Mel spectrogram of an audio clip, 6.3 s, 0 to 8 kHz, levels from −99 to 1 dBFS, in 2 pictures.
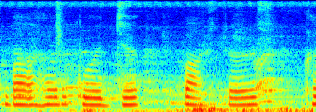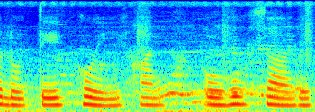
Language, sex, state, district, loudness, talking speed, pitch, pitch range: Punjabi, female, Punjab, Kapurthala, -16 LUFS, 75 wpm, 195 Hz, 185-210 Hz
